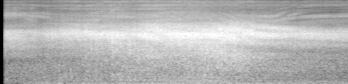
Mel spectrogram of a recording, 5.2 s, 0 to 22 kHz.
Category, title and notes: Sound effects > Vehicles
tampere bus14
transportation, bus, vehicle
